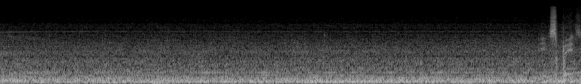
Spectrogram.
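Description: A bush plane's engine at full takeoff power in Microsoft Flight Simulator 2020 gives a steady, broad droning roar at constant loudness, with a voice talking over it.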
